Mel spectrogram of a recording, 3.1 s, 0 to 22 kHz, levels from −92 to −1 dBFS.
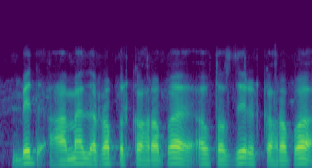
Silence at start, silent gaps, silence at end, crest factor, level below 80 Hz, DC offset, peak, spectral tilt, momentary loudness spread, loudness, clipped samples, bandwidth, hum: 0.15 s; none; 0 s; 16 dB; -74 dBFS; under 0.1%; -8 dBFS; -8 dB/octave; 6 LU; -27 LUFS; under 0.1%; 6.4 kHz; none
